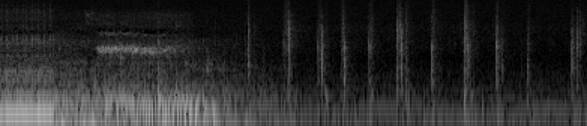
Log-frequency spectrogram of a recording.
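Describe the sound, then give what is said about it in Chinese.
A motorcycle speeds through quiet late-night streets, its loud engine roar holding for about three seconds before stopping. Then comes a long run of sharp, regular clicks. “在深夜寂静的街上，一辆摩托车飞速地穿过大街小巷，停在田海家的门口。”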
